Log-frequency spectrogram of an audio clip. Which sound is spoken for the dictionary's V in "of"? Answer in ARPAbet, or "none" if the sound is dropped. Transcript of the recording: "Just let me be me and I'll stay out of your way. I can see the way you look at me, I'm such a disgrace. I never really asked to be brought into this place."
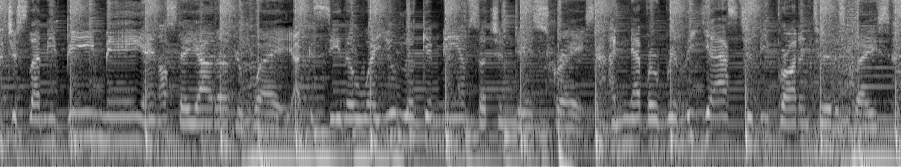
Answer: V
